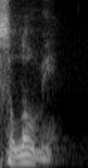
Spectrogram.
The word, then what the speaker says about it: Salome: It's Salome. It's kind of like salami, but doesn't taste as good. Salome, S-A-L-O-M-E, Salome. Sometimes you'll hear people pronounce it Salome, Salome.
